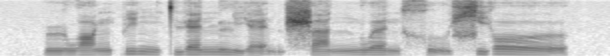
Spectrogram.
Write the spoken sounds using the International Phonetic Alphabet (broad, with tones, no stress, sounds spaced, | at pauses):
ɻ w ɑ˧˥ ŋ p i˥˩ ŋ t̪ ɥ ɛ˥ n l j ɛ̰˨˩ n ʂ a˧˥ n n̪ w ə˥˩ n x ṵ˨˩ ɕ j o˥˩ ʊ̯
